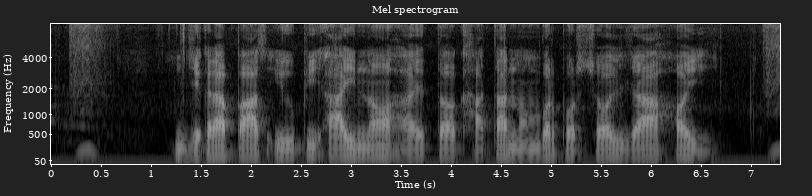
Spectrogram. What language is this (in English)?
Magahi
